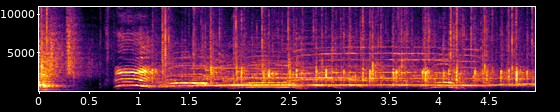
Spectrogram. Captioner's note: people cheering; audience claps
